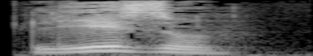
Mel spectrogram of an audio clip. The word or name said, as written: liaison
